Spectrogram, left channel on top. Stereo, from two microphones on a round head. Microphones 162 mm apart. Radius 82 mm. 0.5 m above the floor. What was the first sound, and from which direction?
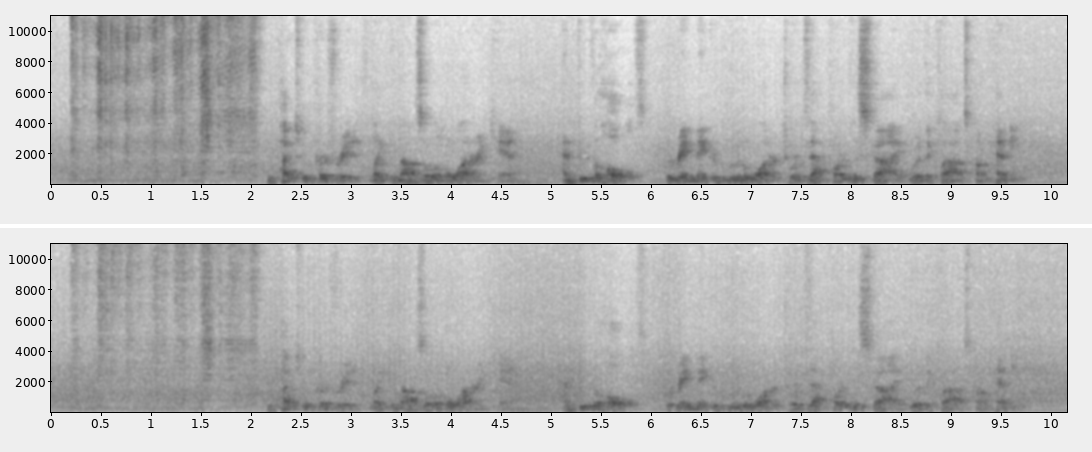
Footsteps, 30° left (ahead or behind).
